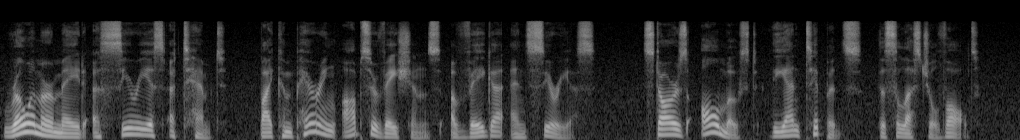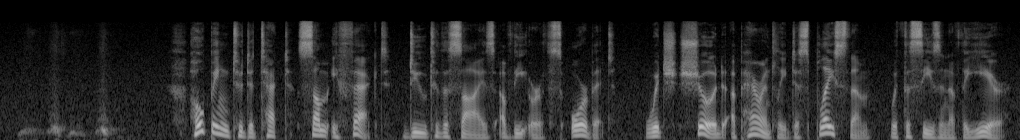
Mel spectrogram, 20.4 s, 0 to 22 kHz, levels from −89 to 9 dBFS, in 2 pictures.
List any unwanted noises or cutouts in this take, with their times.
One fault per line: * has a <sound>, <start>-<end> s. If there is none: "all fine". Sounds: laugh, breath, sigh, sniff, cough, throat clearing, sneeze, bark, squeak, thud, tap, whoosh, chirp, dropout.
* has a whoosh, 10.4-11.5 s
